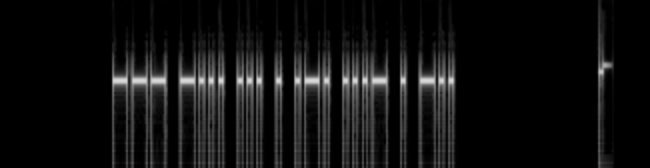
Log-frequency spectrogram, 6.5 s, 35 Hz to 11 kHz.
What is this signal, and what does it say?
Morse code, heard as a keyed tone, about 25 wpm, 700 Hz. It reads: OBSERVED
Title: ED Suffix - Top 100 Words with Base Words 25wpm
